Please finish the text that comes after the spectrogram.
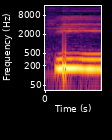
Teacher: Tutup mulut. Bunyi tawassut pada mim.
